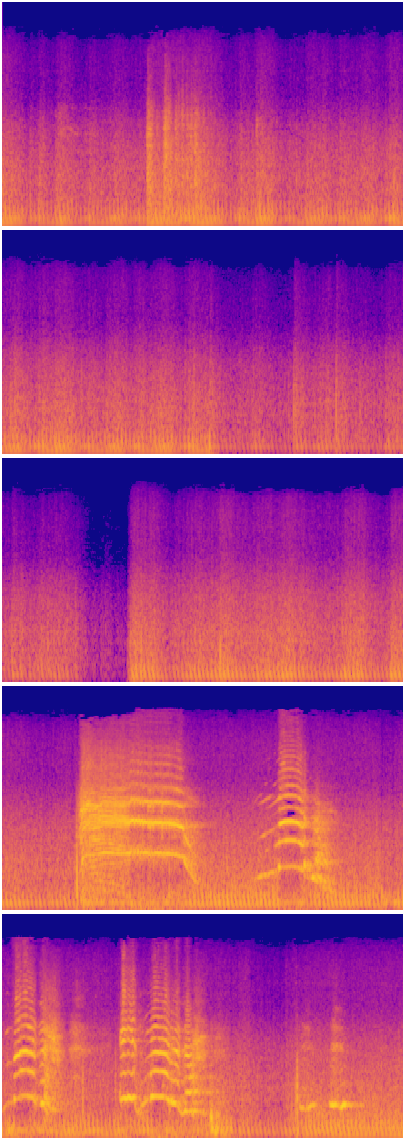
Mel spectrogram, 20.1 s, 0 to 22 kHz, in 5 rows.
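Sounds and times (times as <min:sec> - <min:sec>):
film soundtrack hiss and crackle: 0:00.0 - 0:20.0
woman screaming: 0:12.8 - 0:15.4, 0:16.0 - 0:18.2
wailing cries: 0:12.8 - 0:18.3.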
